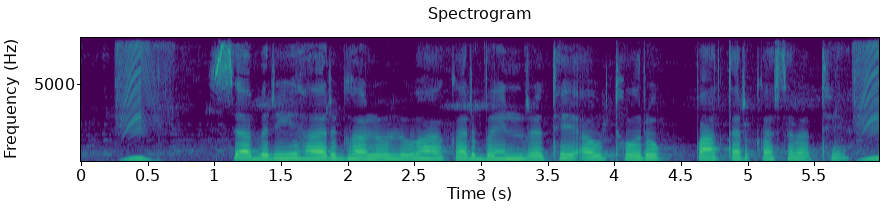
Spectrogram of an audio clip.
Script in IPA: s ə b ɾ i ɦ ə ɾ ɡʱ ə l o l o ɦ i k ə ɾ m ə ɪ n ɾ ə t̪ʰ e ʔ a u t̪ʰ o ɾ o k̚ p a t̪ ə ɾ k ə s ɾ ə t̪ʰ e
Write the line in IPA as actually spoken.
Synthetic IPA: s ə b ɾ i ɦ ə ɾ ɡʱ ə l o l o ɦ a k ə ɾ b ə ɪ n ɾ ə t̪ʰ e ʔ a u t̪ʰ o ɾ o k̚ p a t̪ ə ɾ k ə s ɾ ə t̪ʰ e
